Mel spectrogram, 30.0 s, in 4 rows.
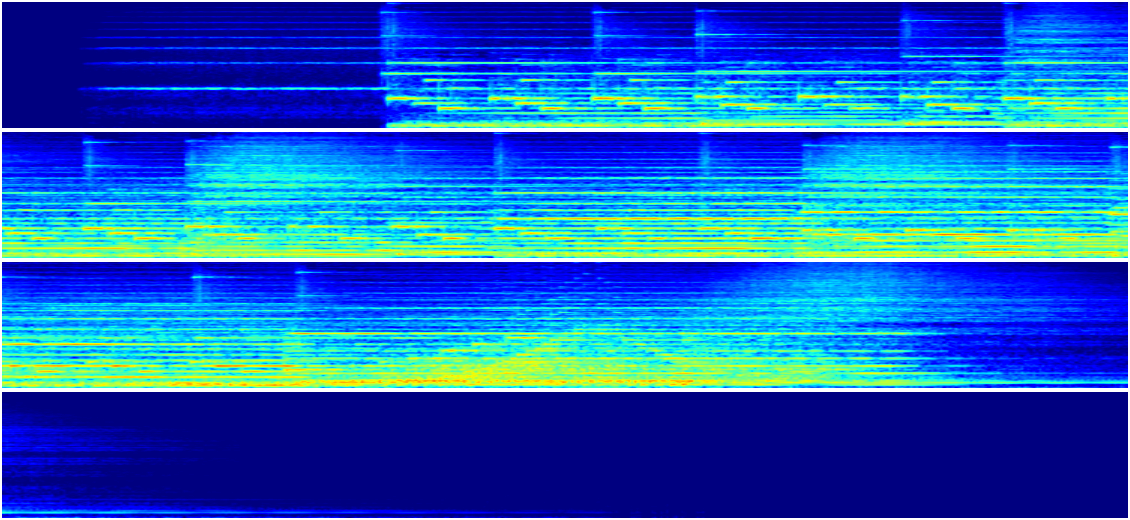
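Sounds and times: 
overture: 0:01.0 - 0:22.4.

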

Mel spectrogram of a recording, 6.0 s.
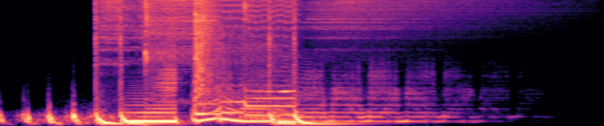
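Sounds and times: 
hard music stinger: 0:01.0 - 0:04.9.

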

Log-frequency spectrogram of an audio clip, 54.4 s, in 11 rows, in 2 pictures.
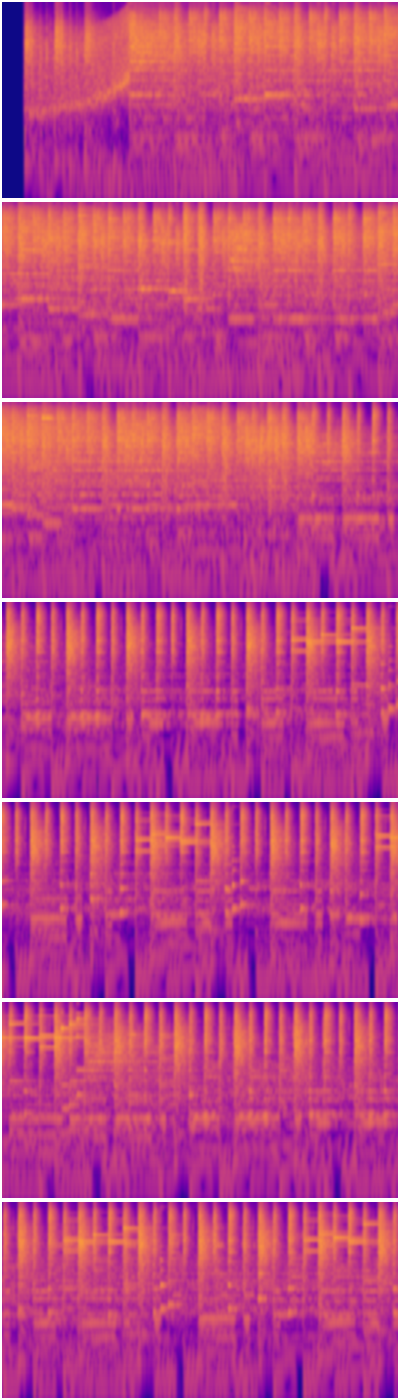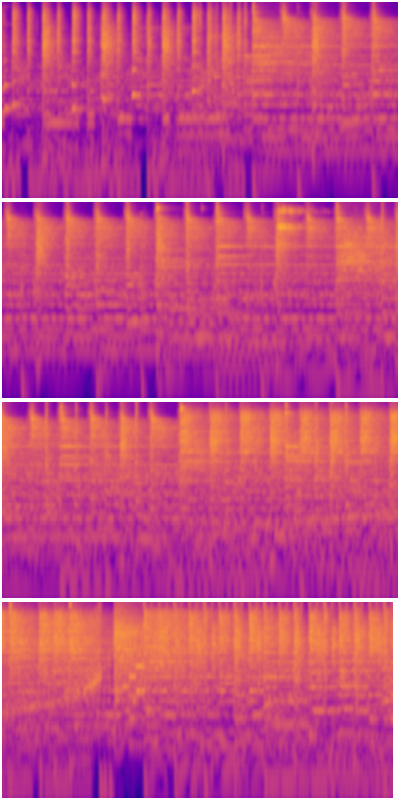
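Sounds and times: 
instrumental music: 0:00.3 - 0:54.3.

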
